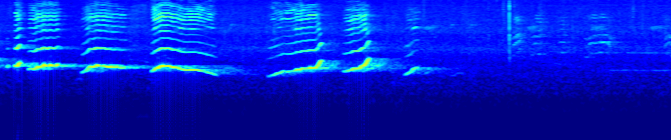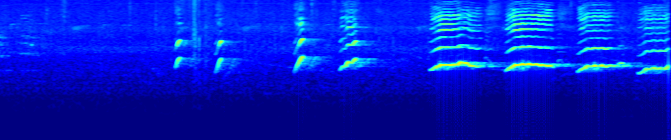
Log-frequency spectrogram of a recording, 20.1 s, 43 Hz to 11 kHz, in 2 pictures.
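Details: White-handed gibbon, Zoo Opole, 2015. Bursts of loud swooping hoots and drawn-out wails, then a quieter stretch with scattered short notes, before a final loud series of rising hoots resumes.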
